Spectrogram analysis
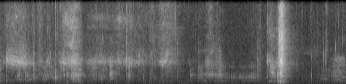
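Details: Weimaraner sisters Jila and Faith, from Cyprus, wrestling on their bed one morning: breathy huffs and wheezy grumbles, ending with a sharp snort-like sneeze, over soft rustling.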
